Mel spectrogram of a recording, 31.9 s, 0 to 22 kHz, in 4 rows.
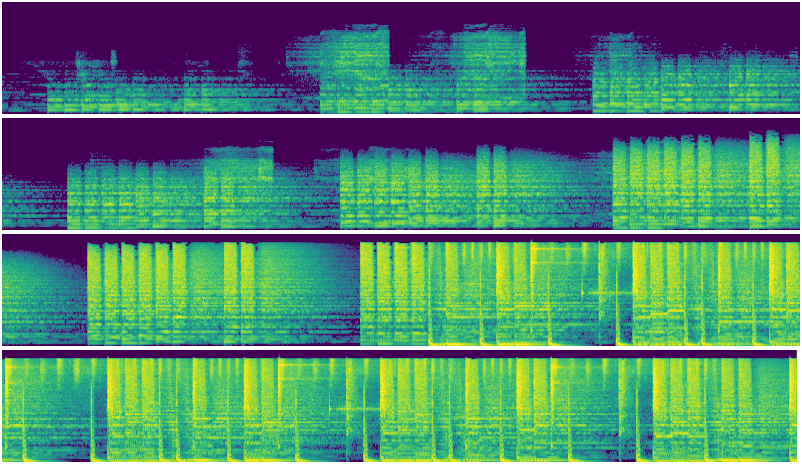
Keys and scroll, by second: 17.0-20.3 typing, 18.9 Caps_Lock.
